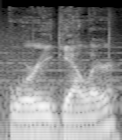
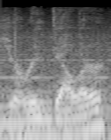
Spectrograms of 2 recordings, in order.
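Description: First: The name is said in its original pronunciation. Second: The name is said in an anglicized pronunciation. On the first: This is how the man himself says his name. "he will always say Uri Geller" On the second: This is how Western people say his name. "Western people call him Uri Geller"

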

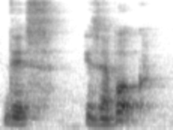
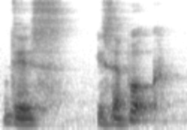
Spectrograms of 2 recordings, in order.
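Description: Both takes have the same delivery.

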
